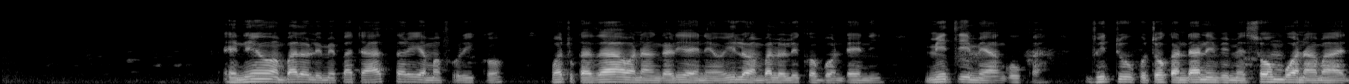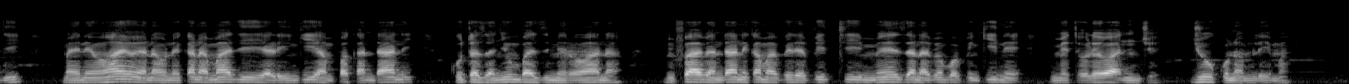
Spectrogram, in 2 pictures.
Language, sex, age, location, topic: Swahili, male, 36-49, Dar es Salaam, health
